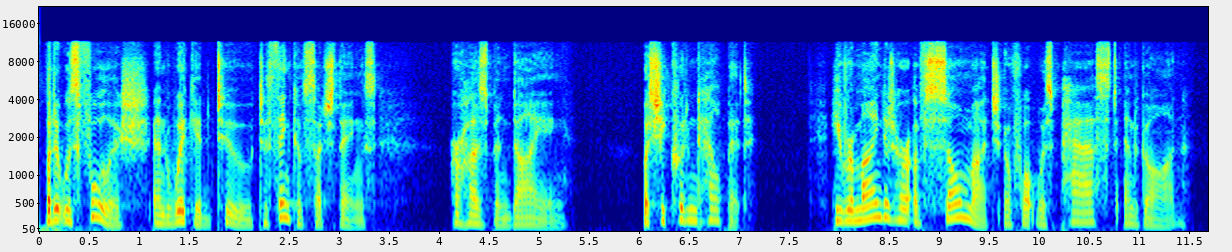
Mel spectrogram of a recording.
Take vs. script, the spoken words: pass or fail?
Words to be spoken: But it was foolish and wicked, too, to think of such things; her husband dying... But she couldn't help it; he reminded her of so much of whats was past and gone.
fail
